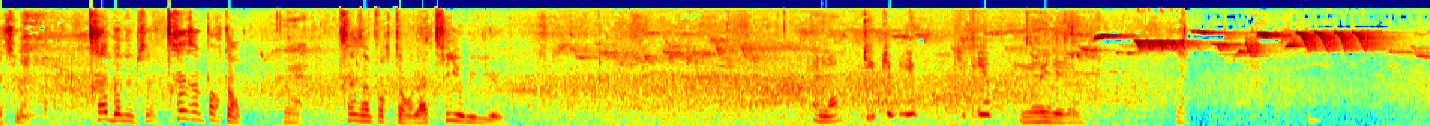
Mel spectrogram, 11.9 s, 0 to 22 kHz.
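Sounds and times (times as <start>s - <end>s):
speech: 0.0s - 4.4s, 6.8s - 9.9s
bird singing a high bright song ending in quick repeated calls: 4.6s - 11.9s.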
